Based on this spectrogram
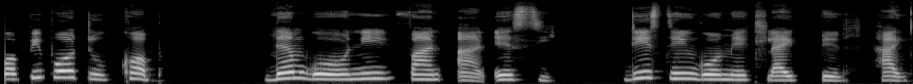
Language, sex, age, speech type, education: Nigerian Pidgin, female, 15-29, read, primary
